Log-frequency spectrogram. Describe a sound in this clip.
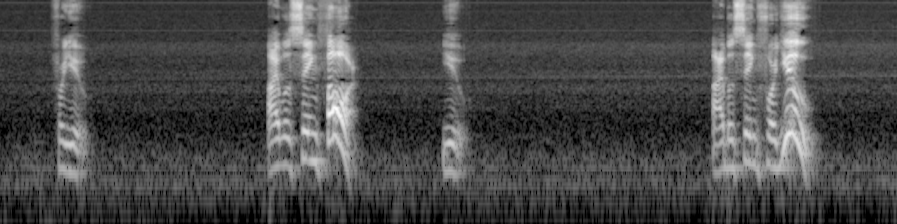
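A man speaks close up in short, calm phrases with pauses.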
